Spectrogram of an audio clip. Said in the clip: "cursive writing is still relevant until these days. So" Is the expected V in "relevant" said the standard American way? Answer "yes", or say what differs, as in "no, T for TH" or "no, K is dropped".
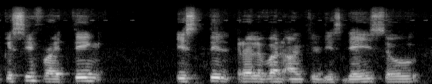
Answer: yes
